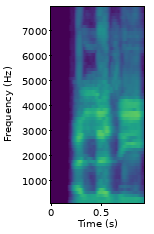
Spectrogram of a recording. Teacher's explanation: الذي یا مدہ ہے ایک الف کے برابر کھینچ کر پڑھیں گے.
